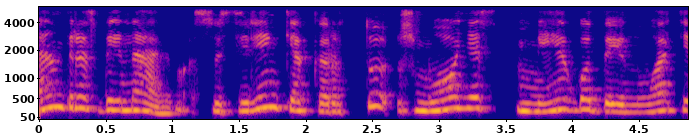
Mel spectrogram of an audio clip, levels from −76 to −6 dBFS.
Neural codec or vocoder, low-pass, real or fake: none; 5.4 kHz; real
